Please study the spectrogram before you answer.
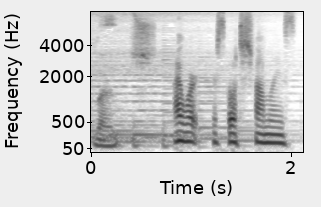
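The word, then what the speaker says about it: Routes: The name Roots, it's spelled R-O-U-T-E-S, and it comes from the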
